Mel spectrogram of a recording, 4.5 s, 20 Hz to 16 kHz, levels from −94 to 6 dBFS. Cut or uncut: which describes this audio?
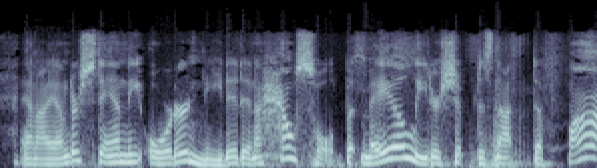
uncut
